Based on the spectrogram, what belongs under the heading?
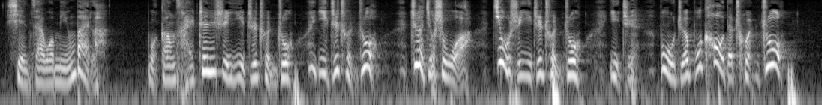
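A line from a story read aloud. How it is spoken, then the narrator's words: Sullen mutter. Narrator (Chinese): 他阴着脸咕哝说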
